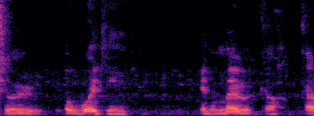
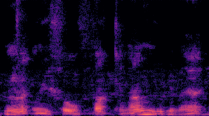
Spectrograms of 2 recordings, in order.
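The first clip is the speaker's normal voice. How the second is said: usual speaking voice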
